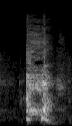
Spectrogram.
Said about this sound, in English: A small cough at the end to let out a little bit of smoke.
